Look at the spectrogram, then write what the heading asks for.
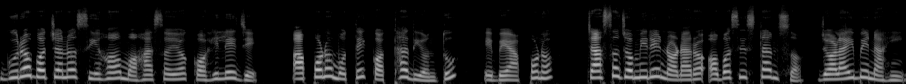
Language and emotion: Odia, neutral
